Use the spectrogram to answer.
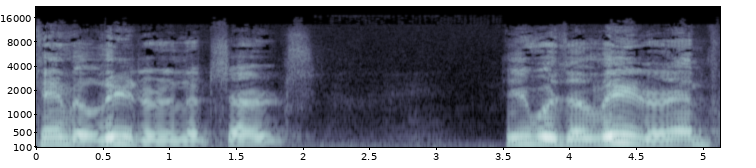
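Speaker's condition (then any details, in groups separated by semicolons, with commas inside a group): Cerebral palsy; Kennedy Krieger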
